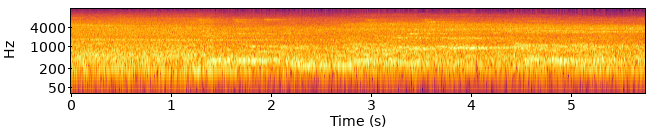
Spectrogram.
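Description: E5 series Shinkansen high-speed train moving slowly along the platform: a steady rumble with a few wavering tones over it.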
